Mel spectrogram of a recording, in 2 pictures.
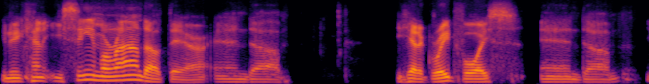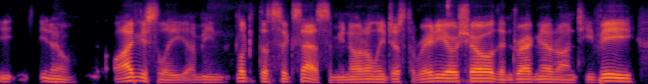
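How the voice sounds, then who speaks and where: Male meeting host, lowish voice, rambling and enthusiastic casual talk, muffled video-call sound. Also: moderate pace. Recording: dull, roomy video-call audio.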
